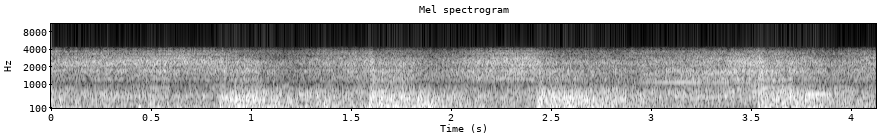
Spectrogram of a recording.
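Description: Drag racing car's engine running loudly, with uneven swells in level.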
